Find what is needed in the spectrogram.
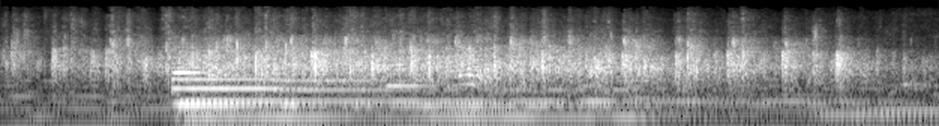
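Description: Congregation applauding, with a held musical chord entering about a second in and the whole slowly fading toward the end.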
